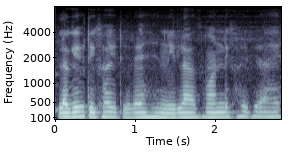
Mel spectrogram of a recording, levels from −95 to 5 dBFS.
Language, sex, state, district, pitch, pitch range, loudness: Hindi, male, Madhya Pradesh, Umaria, 115 Hz, 115-120 Hz, -18 LUFS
